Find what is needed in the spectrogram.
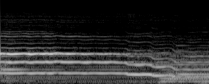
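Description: Music from a slow ballad: one long held note over soft sustained accompaniment. The note steps down in pitch about a second and a half in and begins to fade.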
